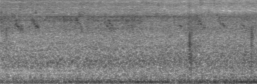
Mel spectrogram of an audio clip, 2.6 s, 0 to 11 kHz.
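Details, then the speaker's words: 1964 Dodge "Earlene" after a cold start, with a vacuum leak plugged and the air cleaner off: a low, even rumble holding a steady idle with no hunting, hiss or misses; a smooth, healthy engine. "It's just the most unimpressive engine in the world, but it's just so smooth and perfect and calm and docile."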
